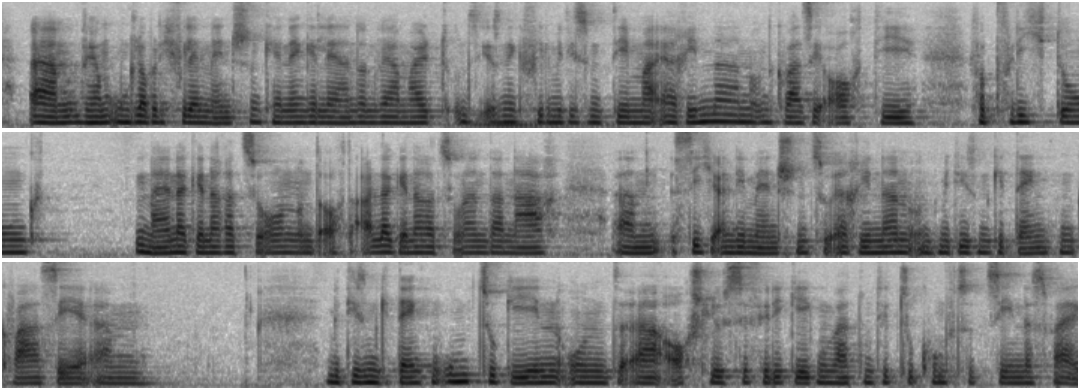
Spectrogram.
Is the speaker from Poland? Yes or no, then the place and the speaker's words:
no; Vienna, Austria; ich bin eine Währingerin und sehr glücklich, eine Währingerin zu sein und hier geboren zu sein. Ich bin in der Gänzgasse aufgewachsen, im Buwok-Bau.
